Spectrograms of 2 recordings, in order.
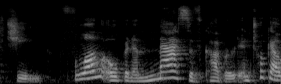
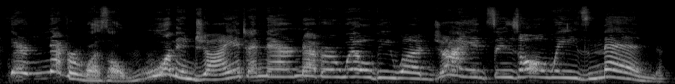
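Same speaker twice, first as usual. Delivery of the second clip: much higher, louder giant shout; 9 semitones higher, 5 dB louder, slower than usual. A narrator's reading. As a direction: keep shouting, slowing on the end. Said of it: "shouted the B F G".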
